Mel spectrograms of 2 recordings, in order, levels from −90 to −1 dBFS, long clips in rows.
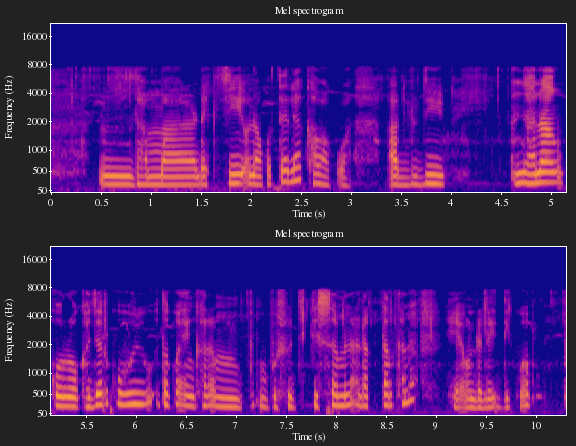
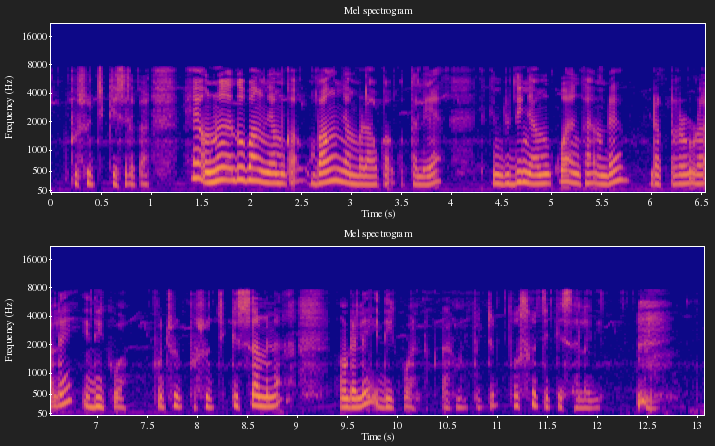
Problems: background sounds at intervals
